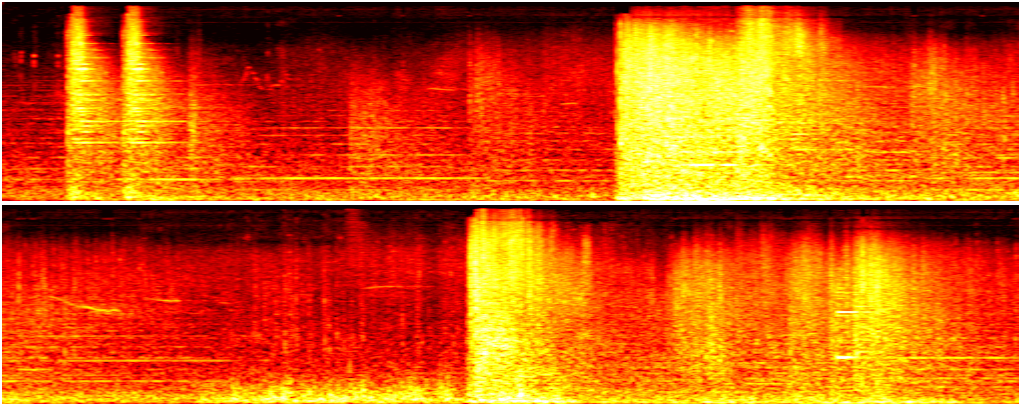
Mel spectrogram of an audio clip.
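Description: Cannon artillery and musket gunfire in Total War: Empire, a few sharp shots early, then two loud rolling volleys of booms with a rumbling battle din between them.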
